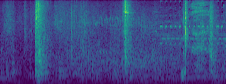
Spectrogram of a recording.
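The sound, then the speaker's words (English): A back door opens with a few sharp clattering bangs, one hard knock followed by lighter thuds spread over a few seconds, with no one talking, as a person runs headlong out of it. “runs headlong out a back door while the handsome doctor's back is turned.”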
